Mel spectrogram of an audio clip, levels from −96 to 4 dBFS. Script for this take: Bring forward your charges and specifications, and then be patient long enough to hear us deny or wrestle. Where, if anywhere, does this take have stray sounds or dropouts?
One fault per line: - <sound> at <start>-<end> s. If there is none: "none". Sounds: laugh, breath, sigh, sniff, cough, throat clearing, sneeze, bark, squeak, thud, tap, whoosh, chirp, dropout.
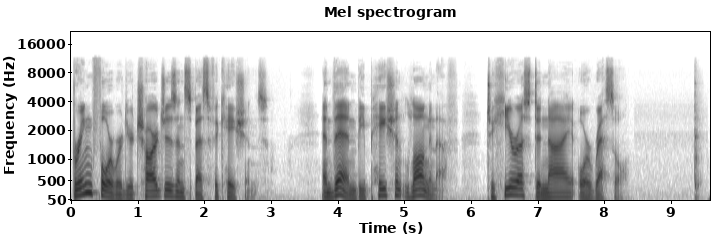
- tap at 9.4-9.5 s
